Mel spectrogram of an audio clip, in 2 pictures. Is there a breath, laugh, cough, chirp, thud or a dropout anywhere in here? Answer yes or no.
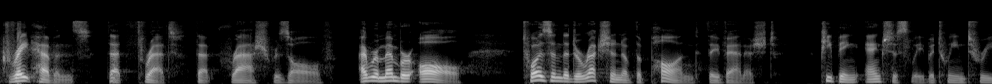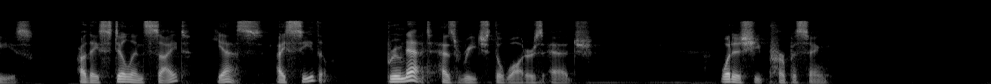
no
